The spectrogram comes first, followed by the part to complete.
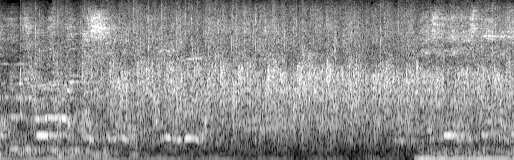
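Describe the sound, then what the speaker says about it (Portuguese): A church congregation claps and applauds together during a worship service, a dense, steady wash of hand claps lasting throughout, with a low hum running underneath. "Quem crê, bate palma e glorifica o Senhor"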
